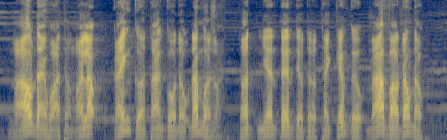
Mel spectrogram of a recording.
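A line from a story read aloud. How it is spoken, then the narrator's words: Scornful nasal snort. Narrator (Vietnamese): Đầu lâu bảo chủ hừ bằng giọng mũi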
